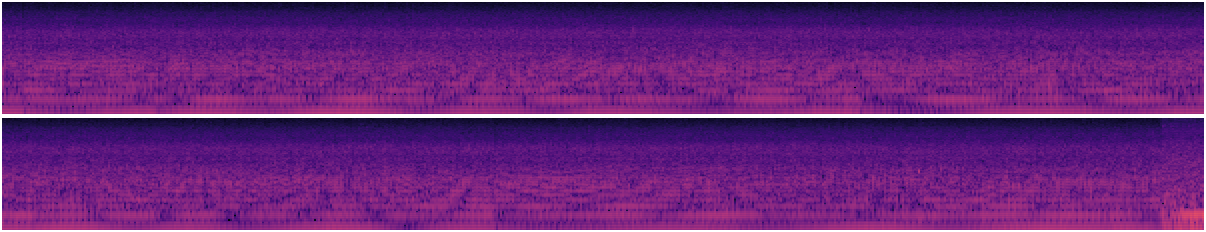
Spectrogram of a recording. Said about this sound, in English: just so you guys can just listen to the plane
